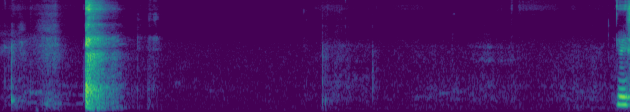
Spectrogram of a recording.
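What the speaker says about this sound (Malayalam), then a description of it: "ചെറിയ ചുമയൊക്കെ ഉണ്ടോ?" A person gives a sharp cough, then a few fainter throat noises and rustles, with long quiet gaps between them in an otherwise still setting.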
